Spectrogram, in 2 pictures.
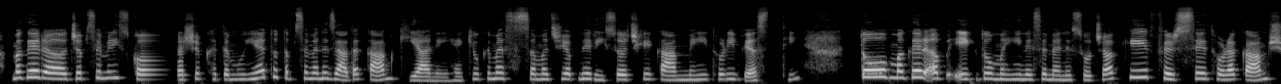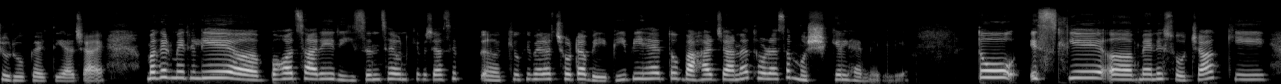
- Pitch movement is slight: No, average, 3.2 semitones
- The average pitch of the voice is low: No, high, 240 Hz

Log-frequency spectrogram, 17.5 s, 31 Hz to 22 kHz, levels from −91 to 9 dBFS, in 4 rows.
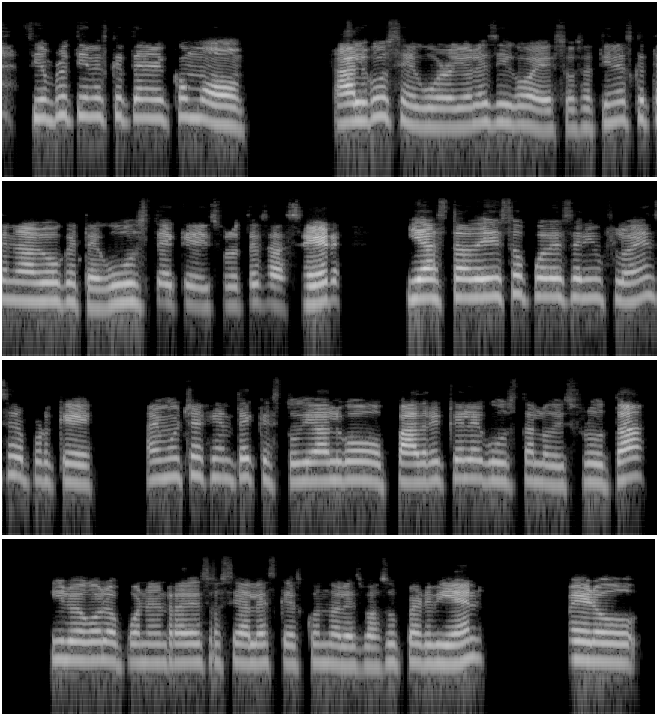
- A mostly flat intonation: No, average, 3.5 semitones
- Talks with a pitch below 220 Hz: No, high, 235 Hz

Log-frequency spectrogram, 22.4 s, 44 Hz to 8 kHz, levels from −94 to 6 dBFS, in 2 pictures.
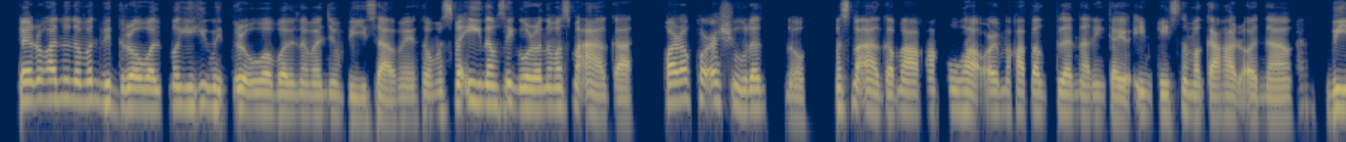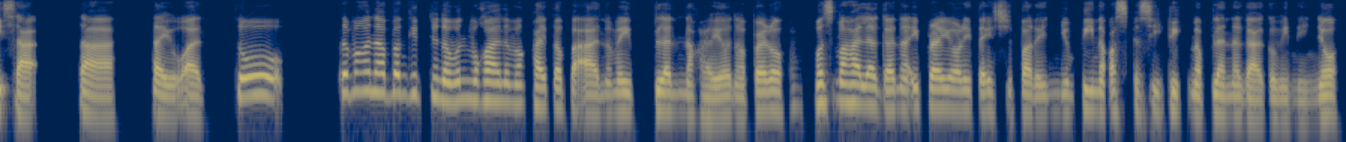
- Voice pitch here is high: No, medium, 140 Hz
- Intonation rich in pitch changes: Yes, wide, 6.0 semitones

